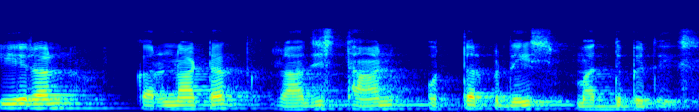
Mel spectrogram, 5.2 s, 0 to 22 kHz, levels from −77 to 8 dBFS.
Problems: constant background noise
